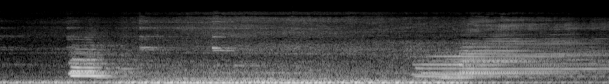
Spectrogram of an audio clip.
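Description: Amtrak passenger train passing close by, a diesel locomotive and bilevel cars giving a steady low rumble. Its multi-tone horn sounds a short blast just under a second in, then a longer blast from about four seconds on.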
